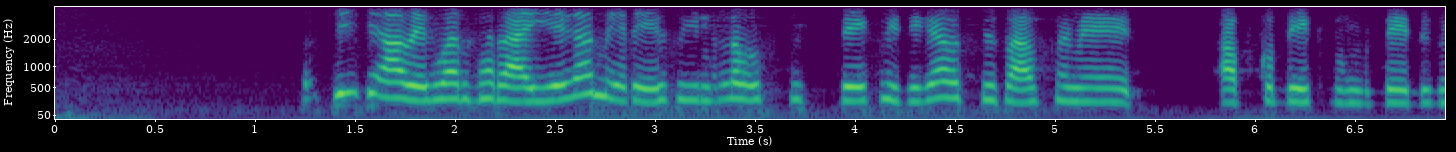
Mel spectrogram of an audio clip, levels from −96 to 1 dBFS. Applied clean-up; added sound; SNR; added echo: neural mask model DeepFilterNet 3.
